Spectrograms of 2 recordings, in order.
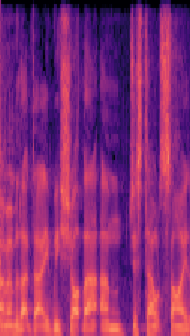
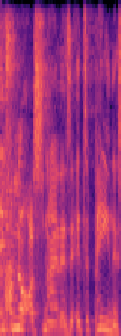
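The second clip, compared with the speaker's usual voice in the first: high, loud mock-furious teacher; the teacher loses it, a higher, louder voice; 7 semitones higher, 4 dB louder than usual. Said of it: "And he went".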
